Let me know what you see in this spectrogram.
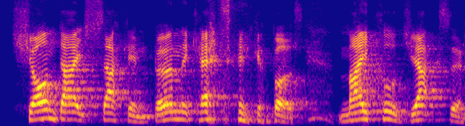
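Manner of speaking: high, slow reading while cracking up laughing. Reading a news headline aloud, laughing while reading. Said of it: "I'm nearly crying".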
